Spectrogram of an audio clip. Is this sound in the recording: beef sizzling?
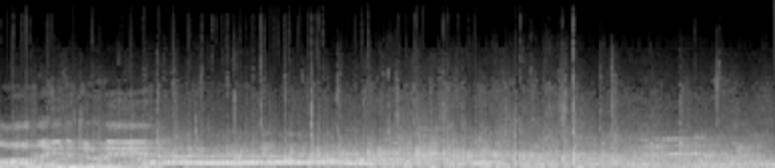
no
